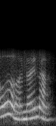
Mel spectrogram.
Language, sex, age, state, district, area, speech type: Assamese, female, 18-30, Assam, Goalpara, urban, conversation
